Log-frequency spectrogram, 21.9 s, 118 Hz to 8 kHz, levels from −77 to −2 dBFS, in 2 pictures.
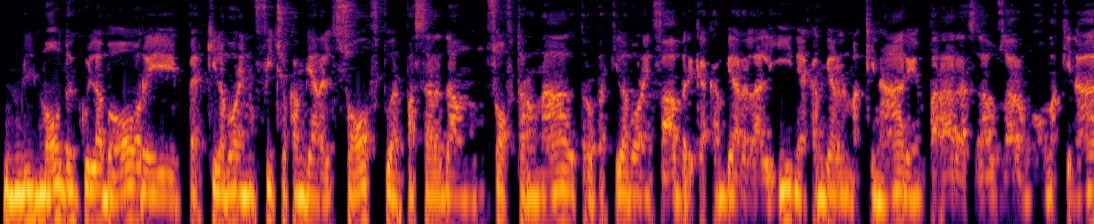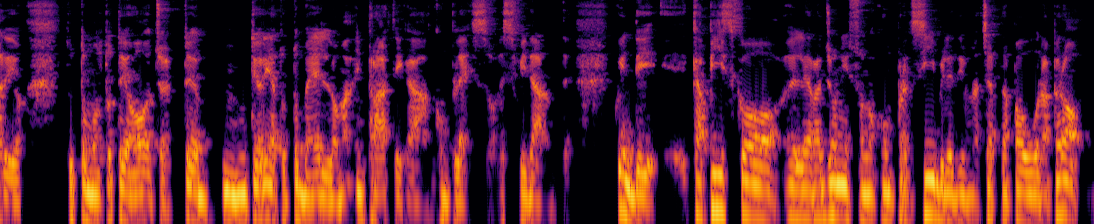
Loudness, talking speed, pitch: -20 LUFS, 175 wpm, 110 Hz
